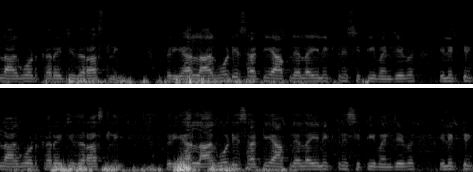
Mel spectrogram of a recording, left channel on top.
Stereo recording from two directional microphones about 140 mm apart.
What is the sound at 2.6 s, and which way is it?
Speech, 15° left (ahead or behind).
